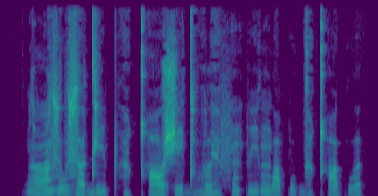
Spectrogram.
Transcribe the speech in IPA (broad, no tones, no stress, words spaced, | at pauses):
ɡɑ̃zuzʌ dipʰə̤ qʰɔʃi dɔ̤lɛ̤fə̃ piŋʷɑpu ɡə̤qʰɑkʷə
